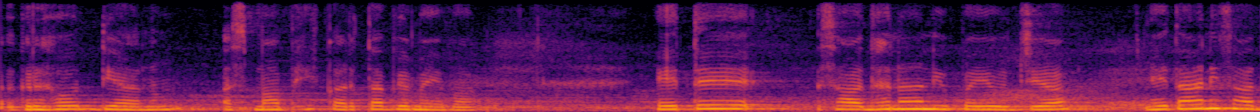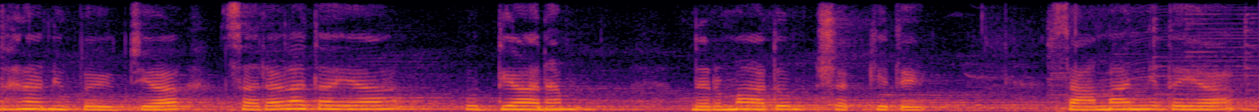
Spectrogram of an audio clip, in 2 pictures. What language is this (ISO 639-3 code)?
san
